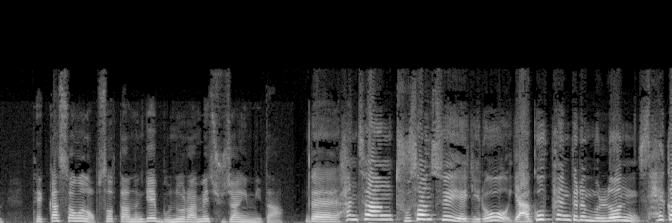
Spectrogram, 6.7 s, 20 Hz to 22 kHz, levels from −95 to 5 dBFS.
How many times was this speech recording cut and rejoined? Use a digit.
1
